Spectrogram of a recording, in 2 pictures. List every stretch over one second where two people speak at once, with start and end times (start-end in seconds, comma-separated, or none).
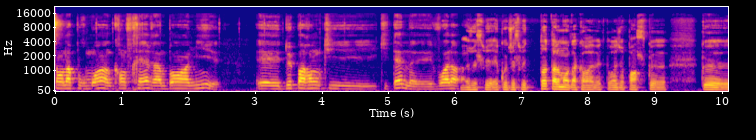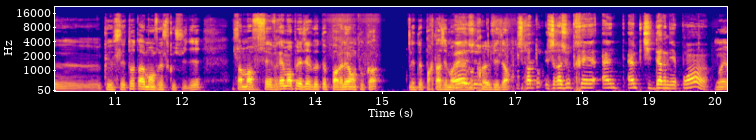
none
